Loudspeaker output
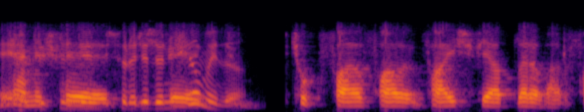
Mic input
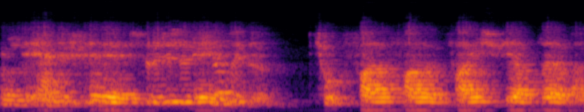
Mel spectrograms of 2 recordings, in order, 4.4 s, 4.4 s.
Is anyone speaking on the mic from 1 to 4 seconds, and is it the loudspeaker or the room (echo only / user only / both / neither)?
echo only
